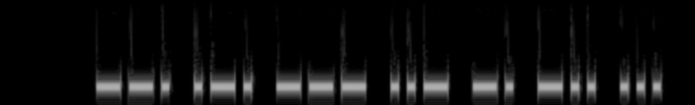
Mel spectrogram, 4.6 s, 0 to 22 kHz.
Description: Morse code, heard as a keyed tone, about 22 wpm, 700 Hz. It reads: GROUNDS
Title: Sentences from Top 1300 Words - New Word Drill Alt - 22wpm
